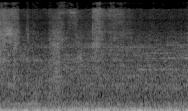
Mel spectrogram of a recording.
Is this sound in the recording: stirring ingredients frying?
no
